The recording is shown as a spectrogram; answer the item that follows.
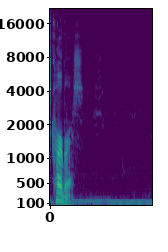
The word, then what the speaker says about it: Cerberus: a lancenated C, so they don't have a C that makes a S sound. In fact, they uh Latin has two letters that make the C sound. And so Cberus's name would be spelled with an S in Greek, and it's just not. So his name is Kerberus.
